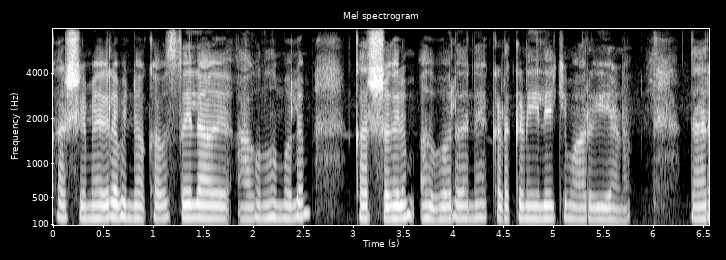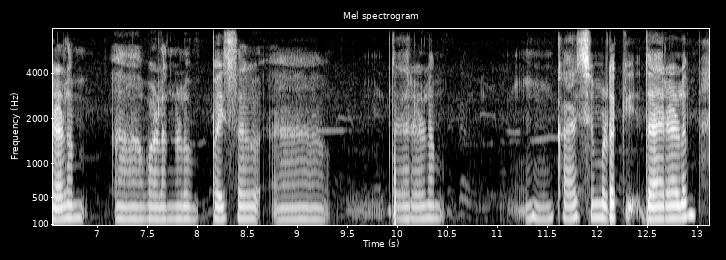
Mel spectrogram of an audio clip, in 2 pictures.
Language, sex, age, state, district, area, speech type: Malayalam, female, 45-60, Kerala, Idukki, rural, spontaneous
